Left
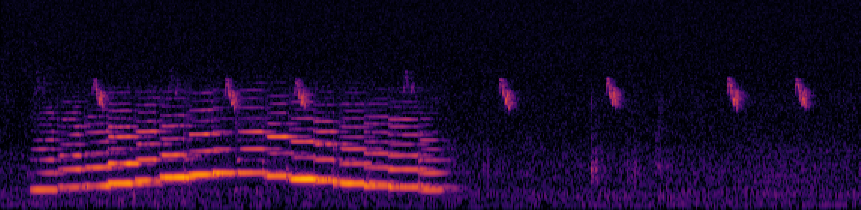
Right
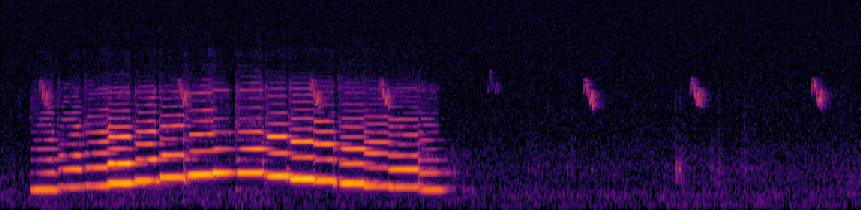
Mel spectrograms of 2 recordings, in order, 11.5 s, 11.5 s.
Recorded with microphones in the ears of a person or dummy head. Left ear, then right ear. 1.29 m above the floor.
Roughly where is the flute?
Right.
